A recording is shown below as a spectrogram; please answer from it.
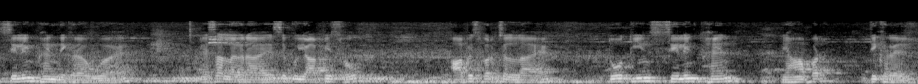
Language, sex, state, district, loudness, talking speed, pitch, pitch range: Hindi, male, Madhya Pradesh, Katni, -16 LUFS, 185 wpm, 130 Hz, 115-140 Hz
